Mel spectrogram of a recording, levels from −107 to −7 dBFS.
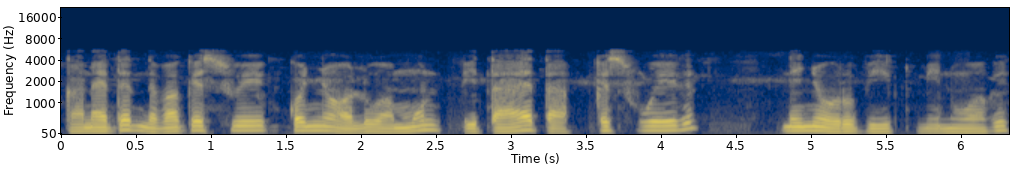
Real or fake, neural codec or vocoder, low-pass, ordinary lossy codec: real; none; 5.4 kHz; none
